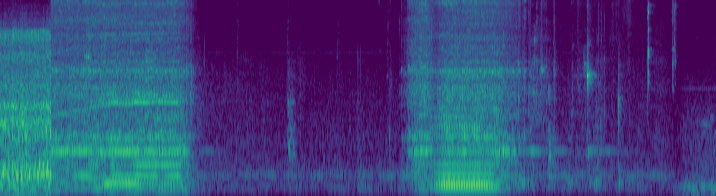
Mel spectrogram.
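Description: A sewing machine stitches piping cord between two equal fabric layers, running in two whirring bursts of about two seconds each, separated by a pause, then a few light clicks and handling taps.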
